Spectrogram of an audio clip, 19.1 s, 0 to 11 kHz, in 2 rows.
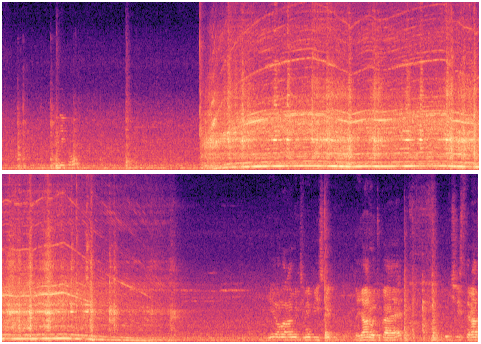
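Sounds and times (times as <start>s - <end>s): mixer grinder motor whining: 3.9s - 13.4s.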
